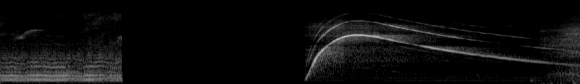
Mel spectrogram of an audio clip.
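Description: A steady bee buzz drones for about a second and cuts off. After a pause, a bright swooping tone rises and slowly glides downward. No one speaks.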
